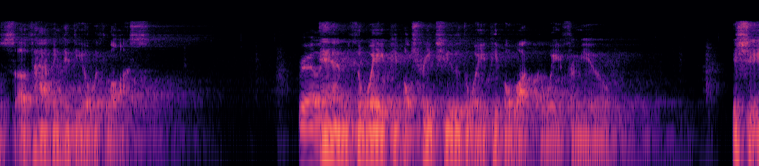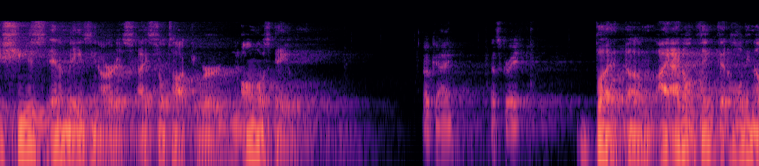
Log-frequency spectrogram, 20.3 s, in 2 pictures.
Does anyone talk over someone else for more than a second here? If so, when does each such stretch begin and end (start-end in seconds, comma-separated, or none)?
none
